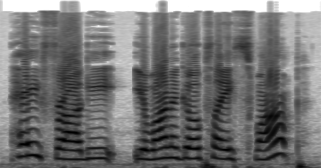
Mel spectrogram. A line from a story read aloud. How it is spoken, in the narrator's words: Punky then turns to Cherry and says in a frog voice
